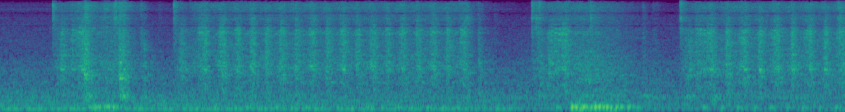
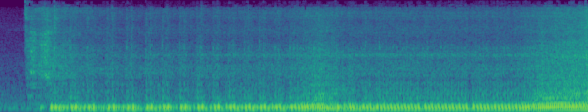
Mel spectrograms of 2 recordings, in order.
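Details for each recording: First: Restored go-kart small engine on first start after rewiring and fresh fuel; catches after cranking, then stumbles and surges unevenly, dropping out twice; owner suspects the carburetor is running rich after a loud pop while starting. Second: yes all right guys so the go-kart works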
